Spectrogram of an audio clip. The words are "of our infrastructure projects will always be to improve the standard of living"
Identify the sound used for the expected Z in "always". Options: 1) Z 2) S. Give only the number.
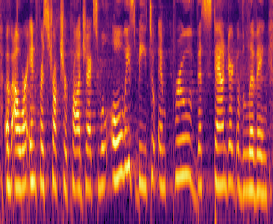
1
